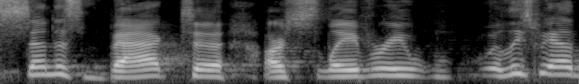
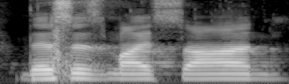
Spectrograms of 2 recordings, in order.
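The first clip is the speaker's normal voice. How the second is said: booming, very slow narrator voice, dragging every word; 6 semitones lower, 11 dB louder than usual. Retelling the voice from the heavens, Morgan Freeman voice. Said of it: "like in a Morgan Freeman voice".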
